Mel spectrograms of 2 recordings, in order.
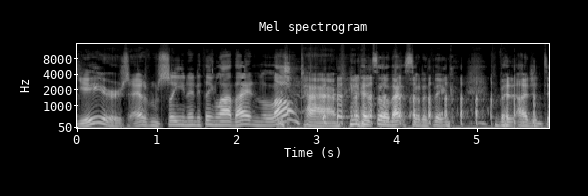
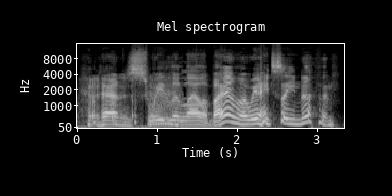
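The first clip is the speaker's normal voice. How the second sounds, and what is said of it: Put-on Southern US accent. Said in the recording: “South of the USA.”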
